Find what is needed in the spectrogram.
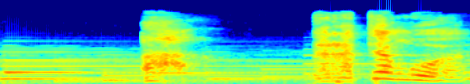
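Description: Soft, held keyboard chords of background church music, with a short breathy throat-clearing or cough sound a little less than a second in and another short vocal sound near the end.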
